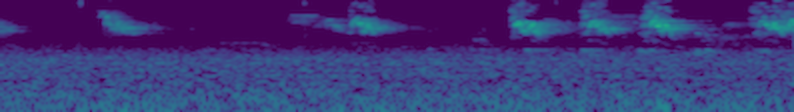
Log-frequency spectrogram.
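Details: Squirrel Jimmy makes a few thin descending chirps, then a quicker run of clipped notes near the end, with low rumbling noise underneath throughout.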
